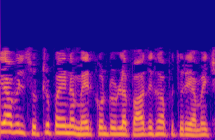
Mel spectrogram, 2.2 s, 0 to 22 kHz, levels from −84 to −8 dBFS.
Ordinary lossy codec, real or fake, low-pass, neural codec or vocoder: AAC, 48 kbps; real; 5.4 kHz; none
